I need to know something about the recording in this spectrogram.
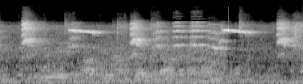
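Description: Birds calling: harsh squawks repeated about every second and a half, with short, high falling whistles between them.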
